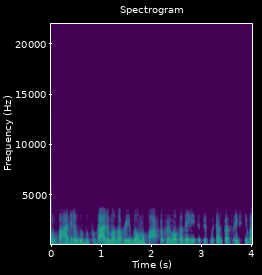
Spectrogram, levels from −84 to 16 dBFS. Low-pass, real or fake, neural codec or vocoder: 3.6 kHz; fake; codec, 16 kHz, 0.5 kbps, X-Codec, HuBERT features, trained on LibriSpeech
